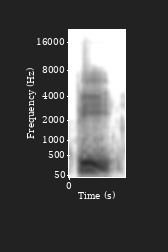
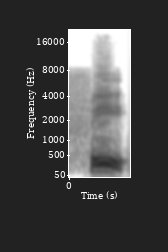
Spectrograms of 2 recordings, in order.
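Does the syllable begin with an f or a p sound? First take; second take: p; f. First: It begins with a p sound. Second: It begins with an f sound. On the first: The speaker calls it wrong. "bukan dibaca pi" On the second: The speaker calls it right. "Perhatikan sifat dan makhraj huruf fa. Fi"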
